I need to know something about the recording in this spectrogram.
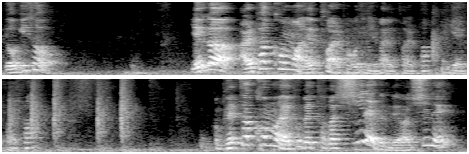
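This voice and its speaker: A man teaching math with a casual, joking manner, his voice swinging high and wide. He is picked up from across the room, with echo from the classroom walls. Faint background noise sits under his voice. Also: huge pitch swings, darkish tone. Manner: casual, joking, talks straight to students with quick asides. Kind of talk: recorded classroom math lecture. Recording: echoey classroom, mic at a distance.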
